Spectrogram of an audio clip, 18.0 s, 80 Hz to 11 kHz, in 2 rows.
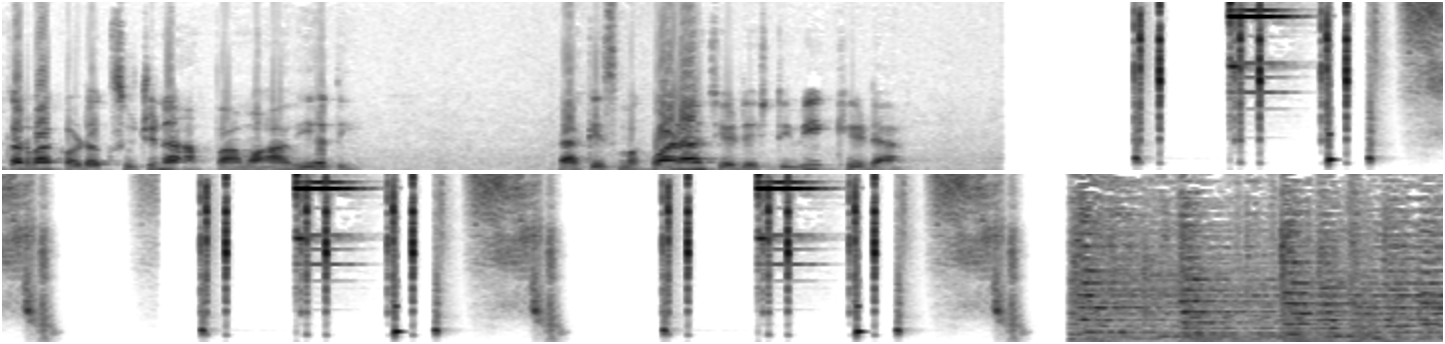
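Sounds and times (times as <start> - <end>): sharp clicks and pops: 7.0 - 9.0, 9.9 - 15.5.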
